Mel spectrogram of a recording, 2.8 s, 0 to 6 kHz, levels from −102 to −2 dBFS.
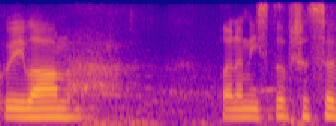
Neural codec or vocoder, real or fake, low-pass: codec, 16 kHz, 1 kbps, X-Codec, HuBERT features, trained on balanced general audio; fake; 5.4 kHz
